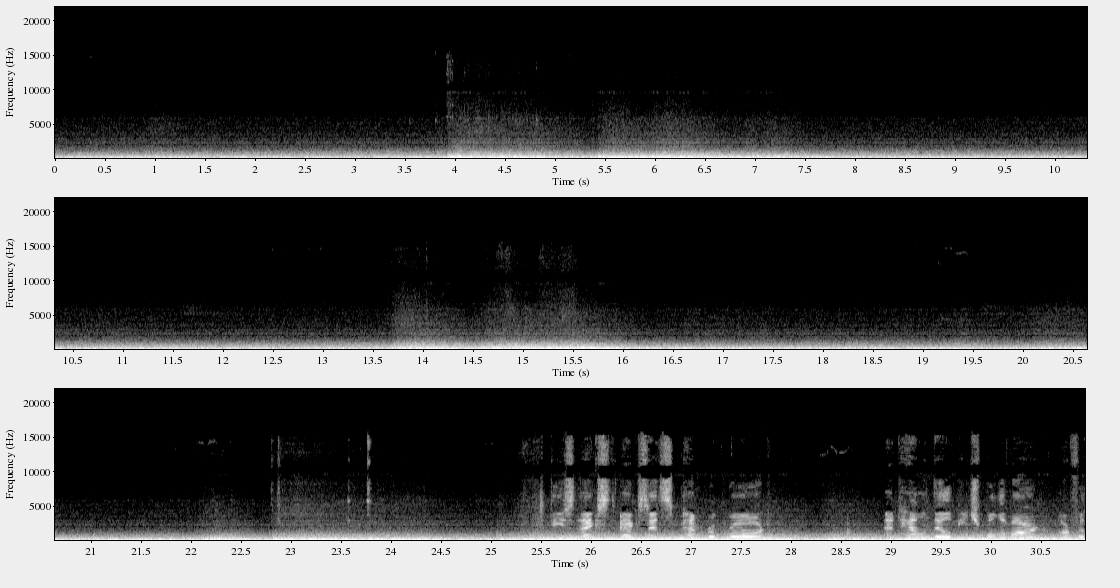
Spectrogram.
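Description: Road and tyre noise from a car at highway speed, heard inside the cabin: a steady low rumble that swells a few times. A brief voice-like sound comes in near the end.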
